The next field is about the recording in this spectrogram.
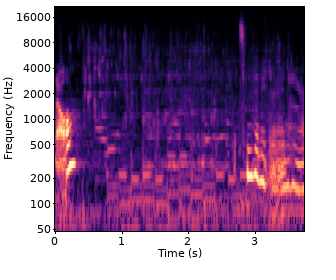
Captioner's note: water rattling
